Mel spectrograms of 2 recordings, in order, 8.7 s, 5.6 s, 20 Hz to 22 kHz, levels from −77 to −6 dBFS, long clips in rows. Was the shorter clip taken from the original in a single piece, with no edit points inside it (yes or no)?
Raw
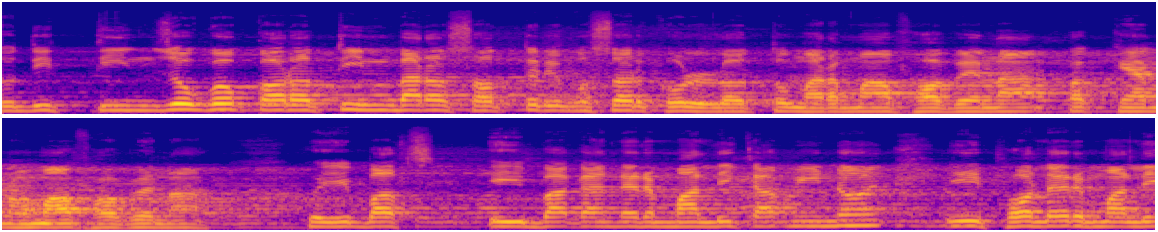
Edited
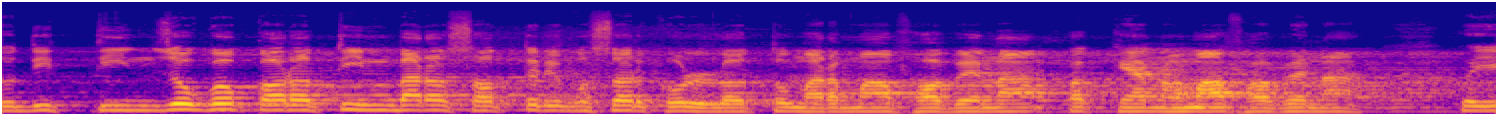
yes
